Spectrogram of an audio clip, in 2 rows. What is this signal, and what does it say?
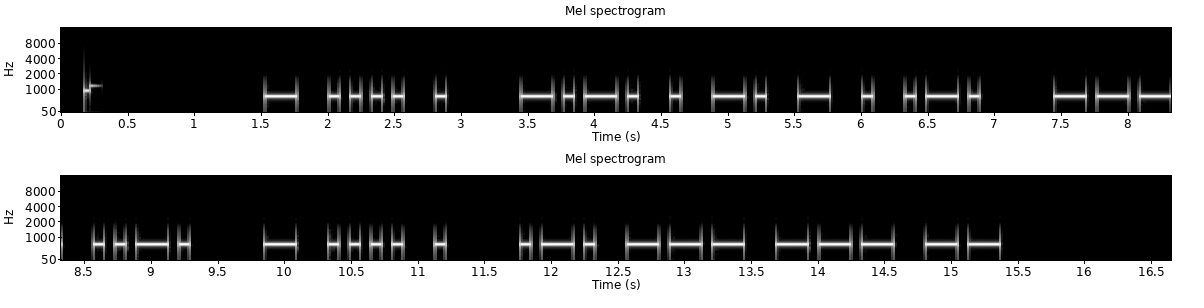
Morse code, heard as a keyed tone, about 15 wpm, 700 Hz. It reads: THE CENTER OF THE ROOM
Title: Sets of 5 Words Encore 15wpm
